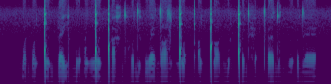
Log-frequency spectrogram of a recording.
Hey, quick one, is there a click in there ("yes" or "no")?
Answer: yes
